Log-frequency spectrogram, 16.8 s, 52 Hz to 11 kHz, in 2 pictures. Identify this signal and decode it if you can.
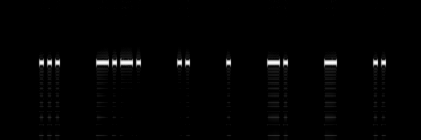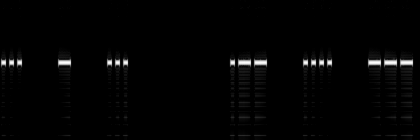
Morse code, heard as a keyed tone, about 15 wpm, spaced as for 8 wpm, 1000 Hz. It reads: SCIENTISTS WHO
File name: qotdfiles / 8wpm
